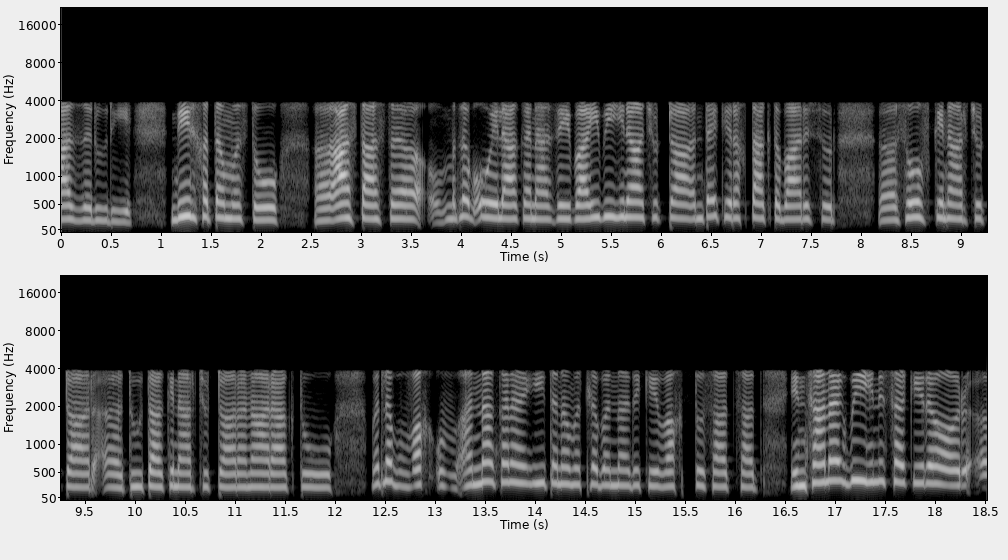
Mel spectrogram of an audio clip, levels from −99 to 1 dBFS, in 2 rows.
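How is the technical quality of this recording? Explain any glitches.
No glitches turn up anywhere in this speech recording. No working path is listed to comment on, so there is nothing further to describe.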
